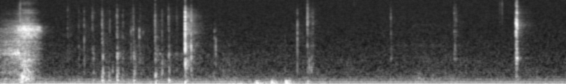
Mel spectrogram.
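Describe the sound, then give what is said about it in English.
Irregular clicking of computer keyboard keys, a run of quick taps with brief pauses and a few sharper strokes, quiet, over a steady low hum. “I'm typing it in.”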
